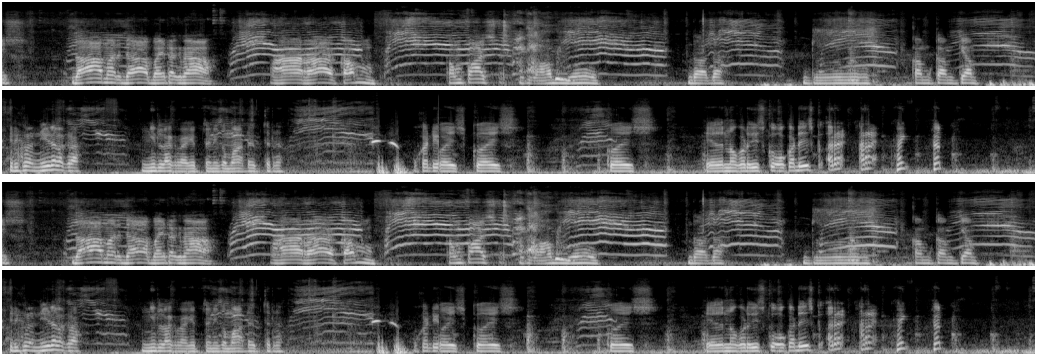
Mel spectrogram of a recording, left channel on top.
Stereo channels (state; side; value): normal; both; correlation 0.83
